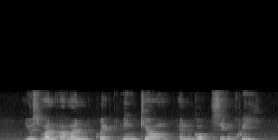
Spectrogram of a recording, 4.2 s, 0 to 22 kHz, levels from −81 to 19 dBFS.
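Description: No technical faults are audible.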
